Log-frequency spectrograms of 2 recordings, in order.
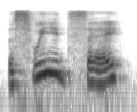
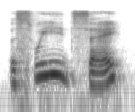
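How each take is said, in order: The two takes are said the same way.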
